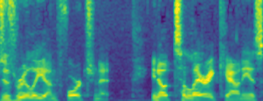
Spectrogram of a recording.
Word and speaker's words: Tulare: we took which is really unfortunate you know Tulare County is how it's pronounced actually but the Terri County we are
